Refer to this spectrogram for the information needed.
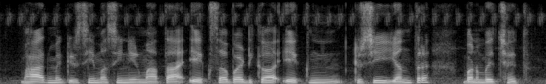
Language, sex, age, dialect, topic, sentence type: Maithili, male, 18-24, Southern/Standard, agriculture, statement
